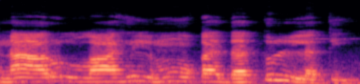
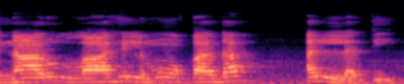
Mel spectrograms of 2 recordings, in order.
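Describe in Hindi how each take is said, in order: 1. Muqadah बिना रुके सीधे allati से जुड़ जाता है। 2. पढ़ने वाला muqadah के बाद रुकता है, फिर allati कहता है। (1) "अगर नहीं रुकेंगे तो यूं पढ़ा जाएगा" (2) "अगर आप यहाँ पर अलमुक़दा में रुकेंगे तो अल्लती पढ़ेंगे"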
